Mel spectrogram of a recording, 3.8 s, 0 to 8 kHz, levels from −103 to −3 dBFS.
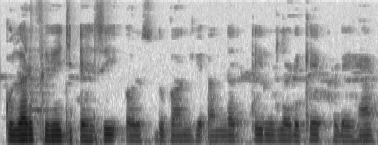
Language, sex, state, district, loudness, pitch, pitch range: Hindi, male, Uttar Pradesh, Saharanpur, -22 LUFS, 110 Hz, 110-115 Hz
